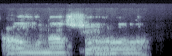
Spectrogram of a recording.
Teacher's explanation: Sodnya 2 harakat, ra-nya 2 harakat.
